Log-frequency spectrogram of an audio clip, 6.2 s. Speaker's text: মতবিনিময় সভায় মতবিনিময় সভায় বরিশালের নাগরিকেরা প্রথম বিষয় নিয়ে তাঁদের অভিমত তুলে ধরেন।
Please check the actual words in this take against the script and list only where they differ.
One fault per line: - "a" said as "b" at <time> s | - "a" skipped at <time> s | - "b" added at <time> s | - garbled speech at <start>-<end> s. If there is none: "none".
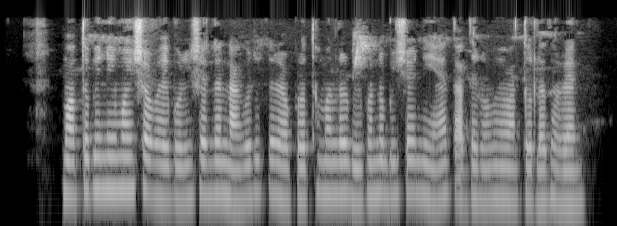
- "মতবিনিময় সভায়" skipped at 1.7 s
- "আলোর বিভিন্ন" added at 3.3 s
